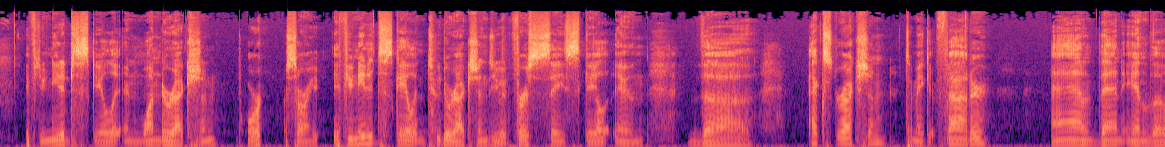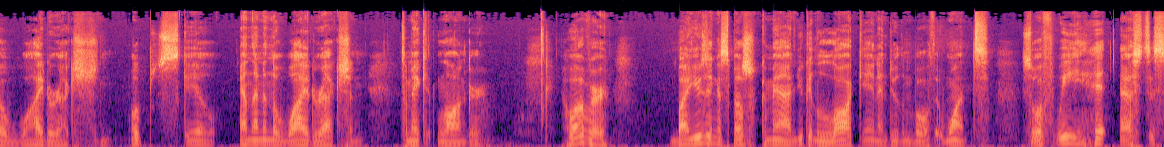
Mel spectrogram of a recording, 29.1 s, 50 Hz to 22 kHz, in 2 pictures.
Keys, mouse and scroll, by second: 9.4 s, 14.2 x, 16.7 s, 23.4 ctrl+z, 25.0 ctrl+z.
